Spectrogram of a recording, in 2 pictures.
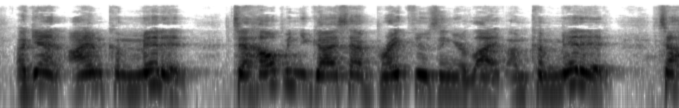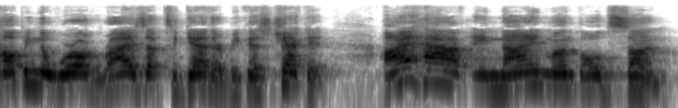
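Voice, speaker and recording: A young network marketing coach delivers an energetic motivational talk on a live stream, slightly breathless and forceful, tacking "okay?" onto many lines. He has a fairly high, fairly bright voice.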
